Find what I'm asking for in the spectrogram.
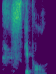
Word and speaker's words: Schiphol: And I would just do the stumble and then they say, actually, sir, this is how we pronounce Schiphol. Schiphol.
